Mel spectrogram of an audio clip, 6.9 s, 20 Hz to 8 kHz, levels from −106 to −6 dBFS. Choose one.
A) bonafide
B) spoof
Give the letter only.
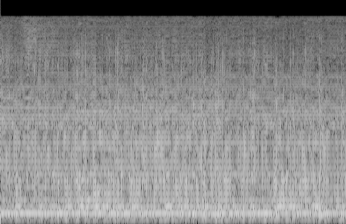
B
